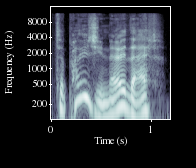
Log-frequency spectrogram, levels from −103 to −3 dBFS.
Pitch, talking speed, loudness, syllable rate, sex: 160 Hz, 250 wpm, -17 LUFS, 6.7 syllables/s, male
